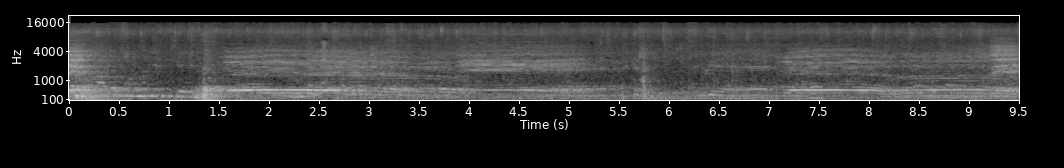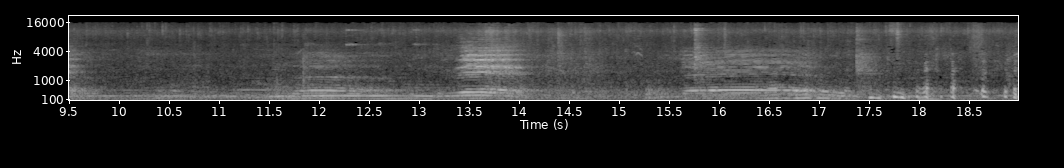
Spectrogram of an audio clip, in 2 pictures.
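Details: Cows on a dairy farm in Savar, Bangladesh, raised for milk and beef, mooing repeatedly: several long drawn-out harmonic lows, some rising then falling, overlapping from more than one animal, with faint human voices.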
